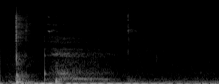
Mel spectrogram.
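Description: A few separate clicks from a computer keyboard and mouse during text editing, spaced irregularly across the two seconds.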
